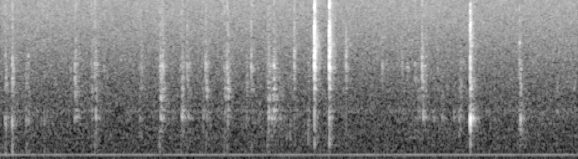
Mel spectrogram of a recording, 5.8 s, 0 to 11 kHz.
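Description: Fingertips and nails tap the flat sides of a hollow white plastic supplement bottle with a ribbed screw cap and a red-bordered label, held in the hands. Light, irregular clicking taps with a short, hollow ring around 850 Hz; seven stand out louder and brighter than the rest. A steady low hum runs underneath throughout.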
